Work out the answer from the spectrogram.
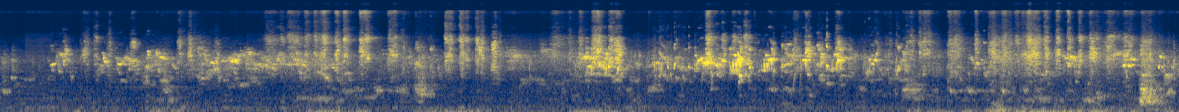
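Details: Continuous twittering of budgerigars in breeding season, a busy stream of fast, high, buzzy chirps about three per second, swelling near the middle and again toward the end.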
